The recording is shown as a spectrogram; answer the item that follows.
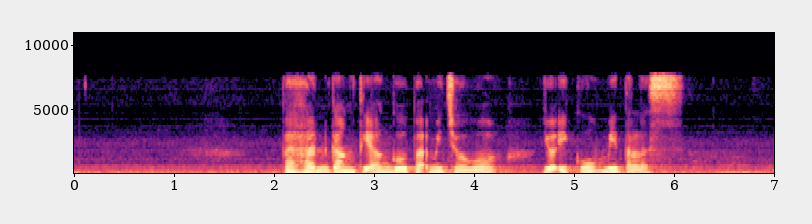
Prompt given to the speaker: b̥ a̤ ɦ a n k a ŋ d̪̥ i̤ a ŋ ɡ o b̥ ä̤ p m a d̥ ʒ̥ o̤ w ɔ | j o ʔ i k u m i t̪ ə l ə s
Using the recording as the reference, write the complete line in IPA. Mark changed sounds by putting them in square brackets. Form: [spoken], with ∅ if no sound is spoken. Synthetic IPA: b̥ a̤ ɦ a n k a ŋ d̪̥ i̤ a ŋ ɡ o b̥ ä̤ [ʔ] m [i] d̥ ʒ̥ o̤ w ɔ | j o ʔ i k u m i t̪ ə l ə s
